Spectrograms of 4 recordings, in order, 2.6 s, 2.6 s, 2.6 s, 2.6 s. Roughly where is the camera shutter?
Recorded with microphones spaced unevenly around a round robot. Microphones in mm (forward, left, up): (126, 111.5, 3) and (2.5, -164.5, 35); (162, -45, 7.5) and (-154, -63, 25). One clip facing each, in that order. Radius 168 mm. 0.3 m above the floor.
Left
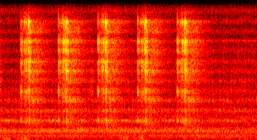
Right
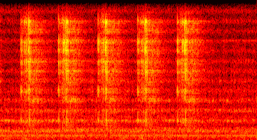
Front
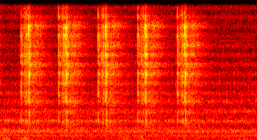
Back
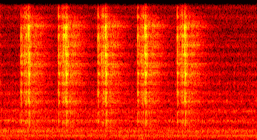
Behind left.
